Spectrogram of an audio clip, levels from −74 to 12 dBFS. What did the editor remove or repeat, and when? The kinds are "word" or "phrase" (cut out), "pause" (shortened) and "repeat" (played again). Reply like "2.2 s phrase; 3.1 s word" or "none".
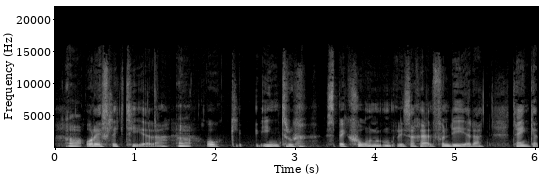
1.4 s pause; 2.6 s word; 4.3 s word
